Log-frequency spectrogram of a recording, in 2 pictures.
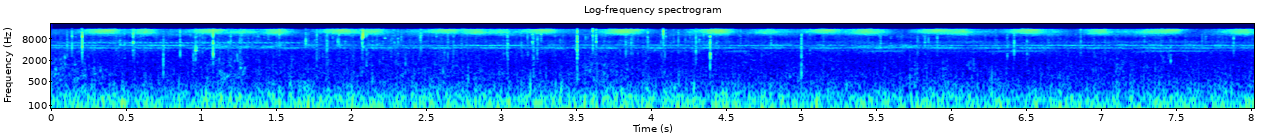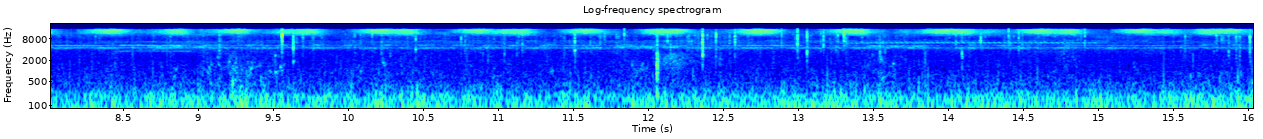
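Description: Wood campfire crackling, with scattered sharp pops over a steady low rumble of burning. High above, insects chirp in an even pulsing rhythm of about two to three a second.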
